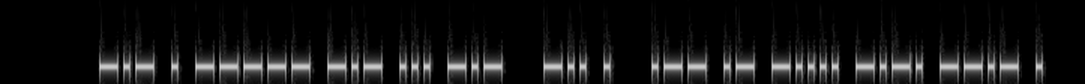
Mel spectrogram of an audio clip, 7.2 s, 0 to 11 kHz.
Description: Morse code, heard as a keyed tone, about 30 wpm, 700 Hz. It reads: KE0KSK DE WA6CQE
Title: USA Callsign DE Callsign 30wpm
